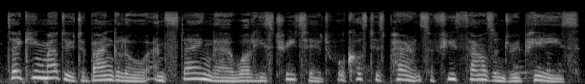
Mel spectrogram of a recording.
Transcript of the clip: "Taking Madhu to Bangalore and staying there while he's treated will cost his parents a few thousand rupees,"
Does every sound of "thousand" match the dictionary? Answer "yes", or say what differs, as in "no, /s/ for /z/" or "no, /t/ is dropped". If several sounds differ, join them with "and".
yes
